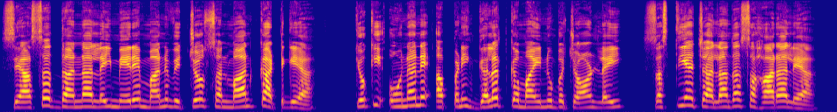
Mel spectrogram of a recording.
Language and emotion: Punjabi, disgusted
